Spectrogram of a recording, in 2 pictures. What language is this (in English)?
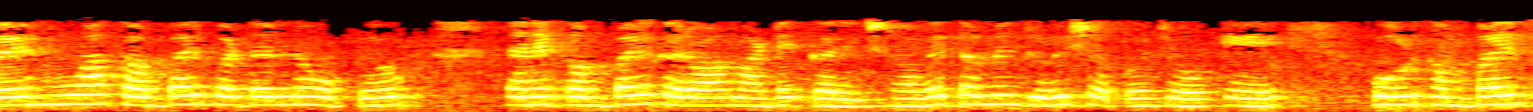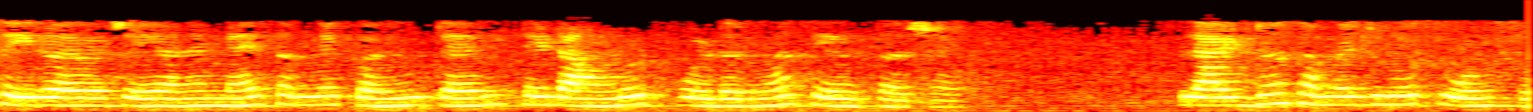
Gujarati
